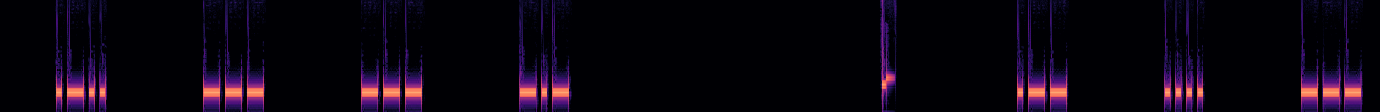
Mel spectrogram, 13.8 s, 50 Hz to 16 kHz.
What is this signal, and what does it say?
Morse code, heard as a keyed tone, about 23 wpm, spaced as for 8 wpm, 700 Hz. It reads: LOOK WHO
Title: 6x Character Spacing - Top 100 Words - 22wpm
